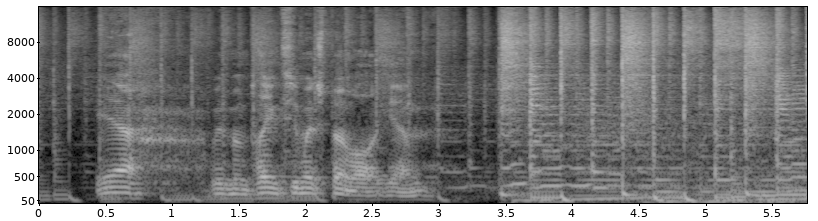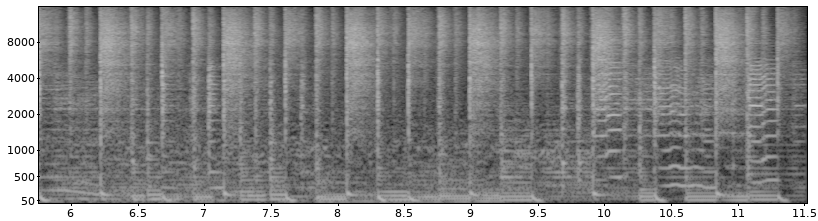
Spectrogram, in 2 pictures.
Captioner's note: mooshy mouth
